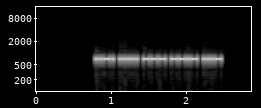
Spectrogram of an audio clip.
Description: Morse code, heard as a keyed tone, about 41 wpm, 700 Hz. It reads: F5OQV
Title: DXCC-100 Call Signs - 5 Characters - 45wpm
